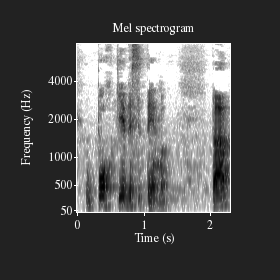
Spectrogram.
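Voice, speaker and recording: The speaker is a man. Noticeable background noise can be heard behind him. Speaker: hypnotherapist and hypnosis teacher. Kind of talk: live stream talk. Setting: live stream. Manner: soft-spoken.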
